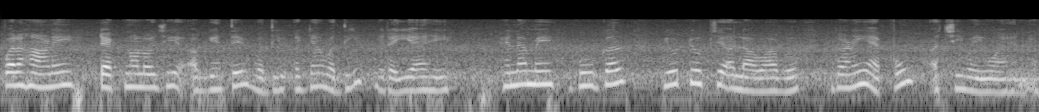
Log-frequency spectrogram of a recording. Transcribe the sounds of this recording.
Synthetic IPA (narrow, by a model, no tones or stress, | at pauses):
pɐɾɦaːɽ̃eʈeːknoːlɔːd͡ʑiɐ̰ɡẽt̪eɐɠɪjãʋɐd̪ʱiɾɐɦiaːɦeː | hɪnə̆mẽ | ɡuːɡəl | juːʈjuːbd͡ʑeːɐlaːʋabɪ | ɡʱɐɽ̃iɛːpũ | ɐ̰t͡ɕiʋɐjũaːɦɪnɪ̰̆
